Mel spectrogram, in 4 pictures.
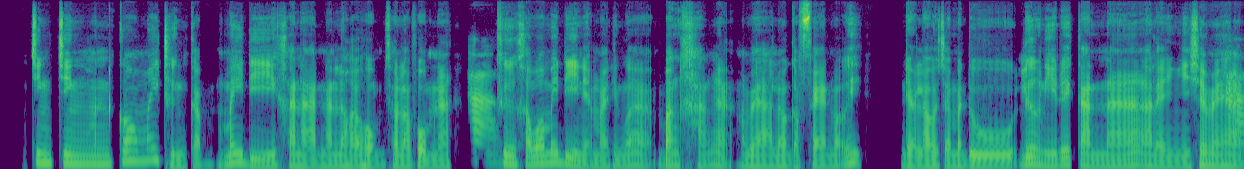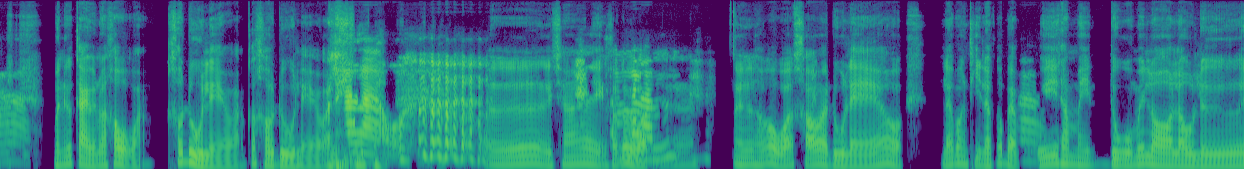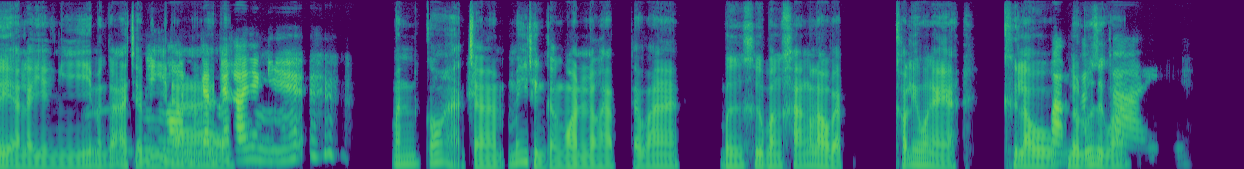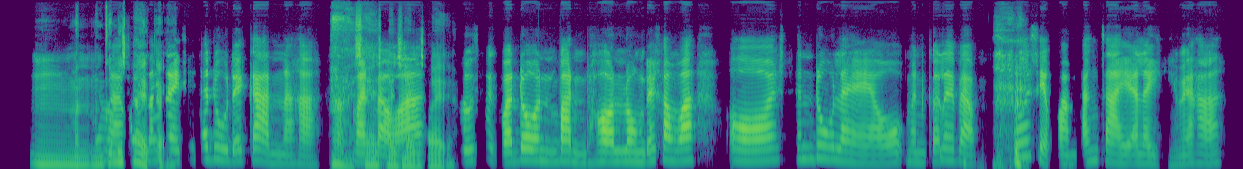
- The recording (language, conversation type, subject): Thai, podcast, สตรีมมิ่งเปลี่ยนพฤติกรรมการดูทีวีของคนไทยไปอย่างไรบ้าง?
- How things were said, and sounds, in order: chuckle; laughing while speaking: "อะไรอย่างงี้"; chuckle; tapping; chuckle; chuckle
